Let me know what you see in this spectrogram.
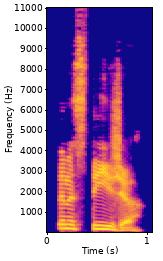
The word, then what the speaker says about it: synesthesia: S-Y-N-E-S-T-H-E. S-I-A. – Synesthesia.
